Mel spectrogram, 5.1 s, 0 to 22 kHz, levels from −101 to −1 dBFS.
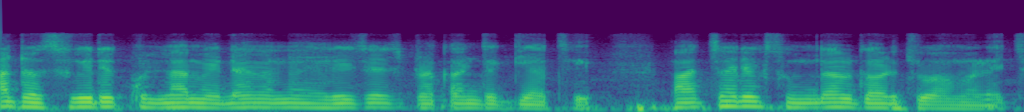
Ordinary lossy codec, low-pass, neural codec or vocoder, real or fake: none; 7.2 kHz; codec, 32 kHz, 1.9 kbps, SNAC; fake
